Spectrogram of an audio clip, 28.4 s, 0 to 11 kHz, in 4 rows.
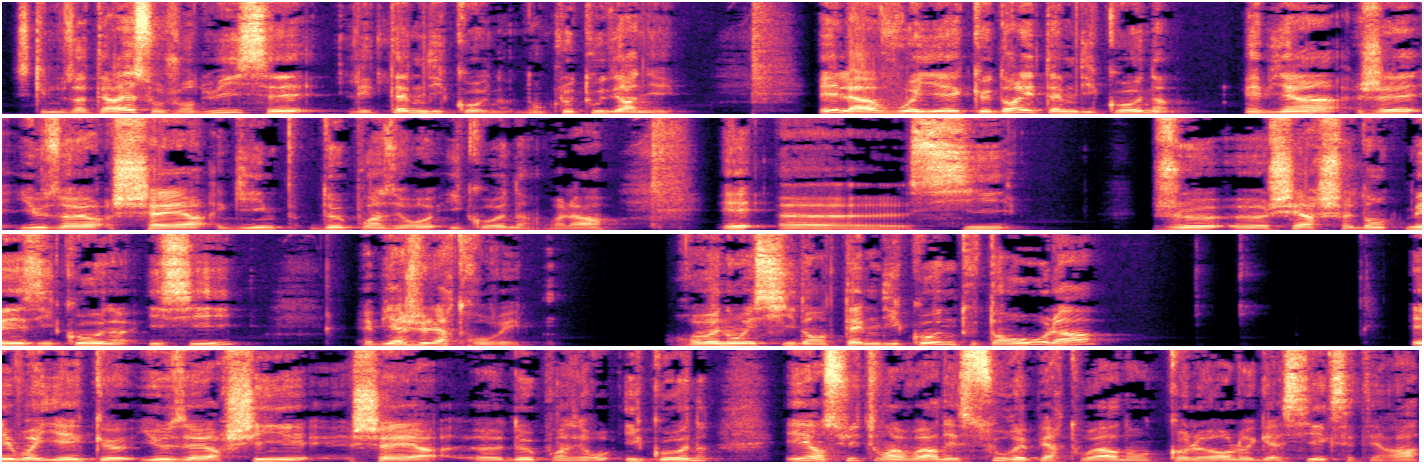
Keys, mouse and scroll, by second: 1.6 click, 7.3 click, 13.0 scroll up 1, 15.7-16.4 scroll up 2, 20.1 click.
